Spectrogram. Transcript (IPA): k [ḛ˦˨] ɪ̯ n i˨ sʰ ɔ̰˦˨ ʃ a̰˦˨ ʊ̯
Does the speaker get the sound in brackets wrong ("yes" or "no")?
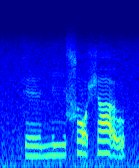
yes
